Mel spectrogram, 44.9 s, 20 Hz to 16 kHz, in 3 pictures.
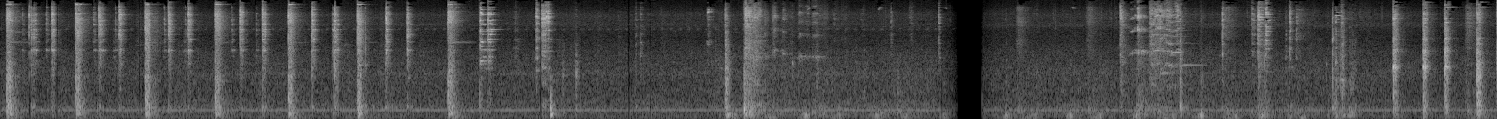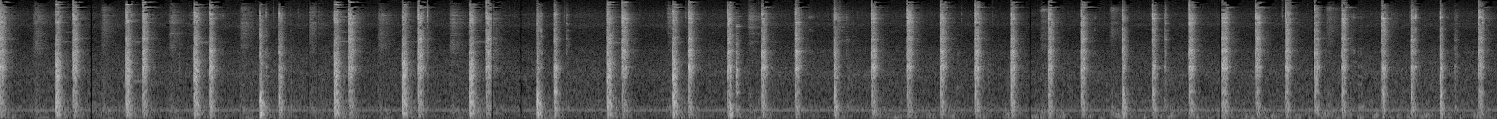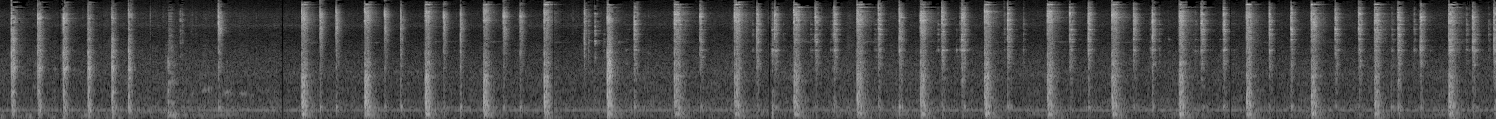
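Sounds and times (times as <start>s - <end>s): hammer striking hot steel on anvil: 0.0s - 5.6s, 13.9s - 31.3s, 32.9s - 44.9s.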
